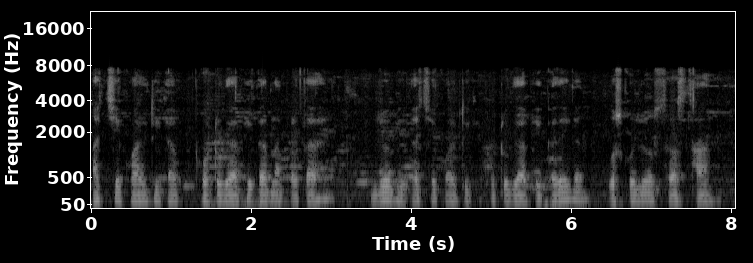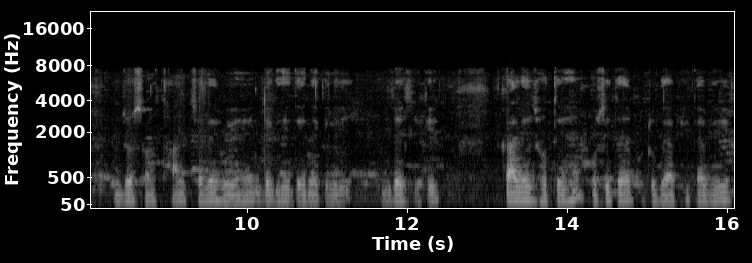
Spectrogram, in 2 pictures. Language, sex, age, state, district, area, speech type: Hindi, male, 45-60, Uttar Pradesh, Prayagraj, rural, spontaneous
